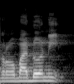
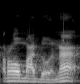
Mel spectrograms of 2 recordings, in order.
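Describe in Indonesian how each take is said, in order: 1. Kata ini diakhiri dengan vokal 'i'. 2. Kata ini diakhiri dengan vokal 'a'.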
